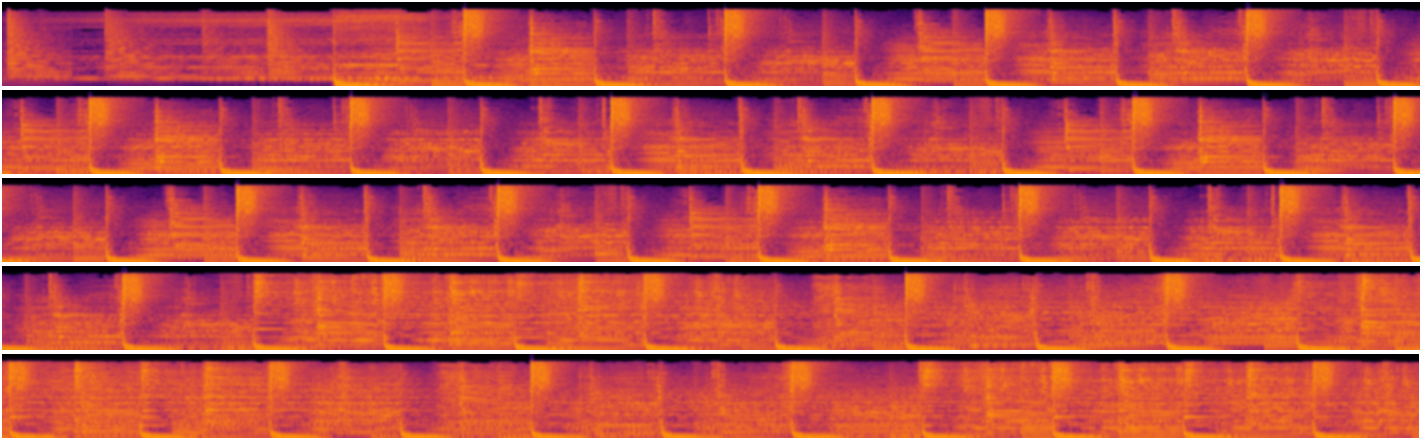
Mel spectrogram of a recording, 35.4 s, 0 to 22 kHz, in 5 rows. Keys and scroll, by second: 1.5 ctrl+z, 5.0 ctrl+space, 6.2 ctrl+space, 16.4 ctrl+g, 26.9 ctrl+space, 33.0 ctrl+z.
